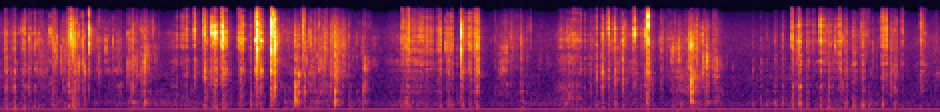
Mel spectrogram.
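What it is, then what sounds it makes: Dry soap bar being shaved. A small metal blade shaves crackly strips off a solid, dry bar of Axe soap coated in black nail polish and lacquer. The soap is held in a hand with painted nails. The cuts make dense, bright, crisp crackling and scraping bursts with almost no ring, over a steady low hum.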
